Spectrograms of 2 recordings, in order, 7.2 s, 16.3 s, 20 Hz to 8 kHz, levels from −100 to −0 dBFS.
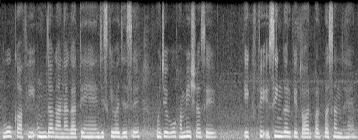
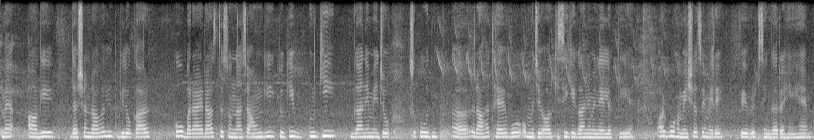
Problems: none marked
